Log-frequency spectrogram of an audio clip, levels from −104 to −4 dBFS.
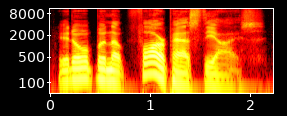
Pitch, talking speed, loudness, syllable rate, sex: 95 Hz, 190 wpm, -18 LUFS, 4.5 syllables/s, male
